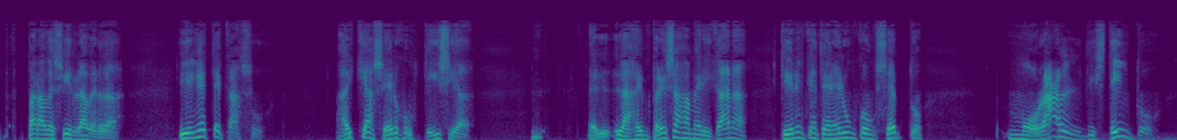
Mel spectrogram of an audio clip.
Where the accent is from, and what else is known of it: Cuba; moved away; also born or lived in Venezuela / Chile / Argentina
